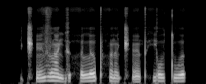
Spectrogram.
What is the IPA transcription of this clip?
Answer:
t͡ʃʼẽzlãɡʲohə ləpʰə̃ɾə̃ t͡ʃʼɛ̃pʰjoe̯ tʷə

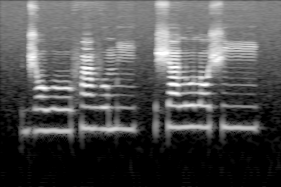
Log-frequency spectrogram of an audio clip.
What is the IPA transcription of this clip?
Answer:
d͡ʒɔ˨woː˨fã˦ vo˦mi˦ | ʃa˦lo˦lɔ˦ ʃiː˦

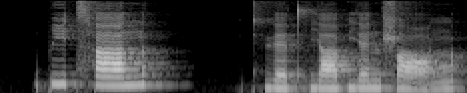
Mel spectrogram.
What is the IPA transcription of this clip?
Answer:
pi˥t͡sʰa˥n | t̪ʰɥɛ˥˩t̪ʰjä˥pjɛ˥nʂɑ̰˨˩˦ŋ

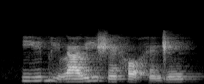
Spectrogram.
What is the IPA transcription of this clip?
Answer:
ji˦bi˦˨ la˧li˦ ʃɛ̃˦hɔ˦˨ hɛ̃˨d͡ʒĩ˧

